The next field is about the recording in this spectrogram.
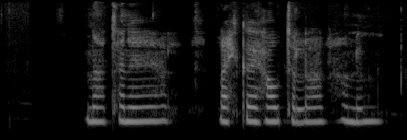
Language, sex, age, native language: Icelandic, female, 11, Icelandic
